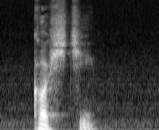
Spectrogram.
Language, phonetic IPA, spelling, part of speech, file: Polish, [ˈkɔɕt͡ɕi], kości, noun, Pl-kości.ogg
